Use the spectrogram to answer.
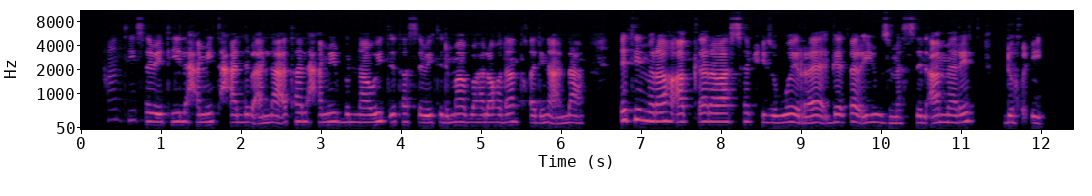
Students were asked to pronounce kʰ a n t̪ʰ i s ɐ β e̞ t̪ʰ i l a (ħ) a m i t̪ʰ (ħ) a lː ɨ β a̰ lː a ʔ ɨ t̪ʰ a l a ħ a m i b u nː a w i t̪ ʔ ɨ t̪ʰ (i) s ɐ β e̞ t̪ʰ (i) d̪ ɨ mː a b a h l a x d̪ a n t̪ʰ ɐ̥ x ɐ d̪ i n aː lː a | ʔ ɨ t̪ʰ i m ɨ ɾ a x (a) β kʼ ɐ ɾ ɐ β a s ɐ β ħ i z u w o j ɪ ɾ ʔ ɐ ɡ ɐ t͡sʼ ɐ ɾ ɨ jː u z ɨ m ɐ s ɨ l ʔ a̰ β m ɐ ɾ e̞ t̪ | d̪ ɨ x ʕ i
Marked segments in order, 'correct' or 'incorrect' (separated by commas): correct, correct, incorrect, correct, correct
